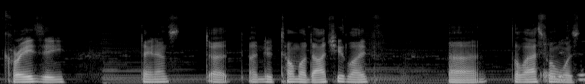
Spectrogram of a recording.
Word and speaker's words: Tomodachi: Tomodachi with a D. Tamagotchi? Yeah. Huh. Is Tamagotchi a different thing, or have I just been pronouncing it wrong? Tomodachi is a Nintendo IP. Tamagotchi is the little animal thing you play with Okay.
